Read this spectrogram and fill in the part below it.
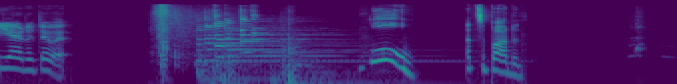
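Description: A short electronic alert jingle plays.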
